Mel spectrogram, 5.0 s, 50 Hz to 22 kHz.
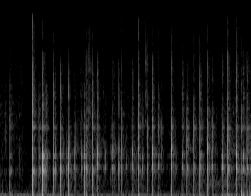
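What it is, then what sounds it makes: Cardboard crisp tube. A blue Pringles crisp can, a tall hollow composite cardboard tube with a foil lining, is turned in the hands and tapped or scratched with fingertips and nails close to the microphone. The result is a quick, uneven run of soft, hollow knocks with a resonant tone around 600 Hz, each dying away almost instantly, with faint scratchy texture between taps.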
